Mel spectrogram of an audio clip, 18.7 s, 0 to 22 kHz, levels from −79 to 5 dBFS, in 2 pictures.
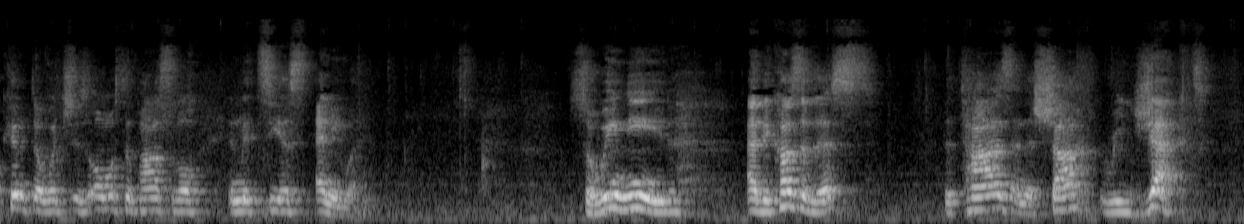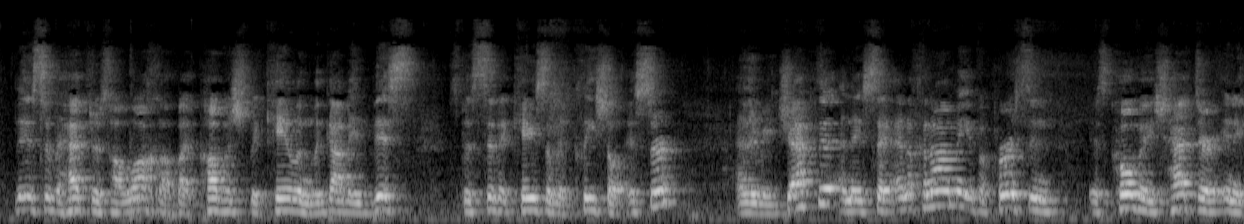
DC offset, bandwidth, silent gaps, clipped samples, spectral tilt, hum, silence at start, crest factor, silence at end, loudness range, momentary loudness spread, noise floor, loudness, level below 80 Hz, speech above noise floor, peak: under 0.1%; 16 kHz; none; under 0.1%; -5 dB/octave; none; 0 s; 18 dB; 0 s; 5 LU; 13 LU; -50 dBFS; -22 LUFS; -54 dBFS; 28 dB; -4 dBFS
